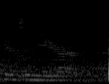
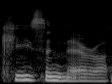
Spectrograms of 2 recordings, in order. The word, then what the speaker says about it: Quinceañera: Quinceañera, is that how you pronounce that? – Quinceañera. – Thank you. Yeah. Quinceañera.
